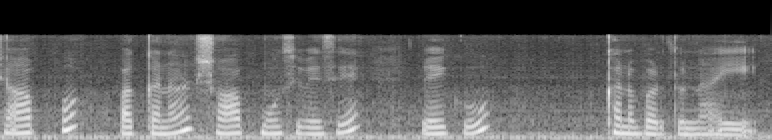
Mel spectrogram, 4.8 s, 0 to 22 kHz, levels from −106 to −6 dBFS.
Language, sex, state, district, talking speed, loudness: Telugu, female, Telangana, Mahabubabad, 75 wpm, -21 LUFS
